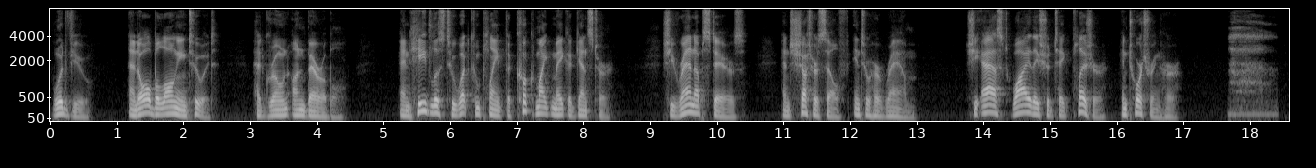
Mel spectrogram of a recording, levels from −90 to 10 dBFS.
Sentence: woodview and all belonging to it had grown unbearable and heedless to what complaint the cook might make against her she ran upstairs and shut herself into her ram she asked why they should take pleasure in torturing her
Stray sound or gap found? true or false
true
